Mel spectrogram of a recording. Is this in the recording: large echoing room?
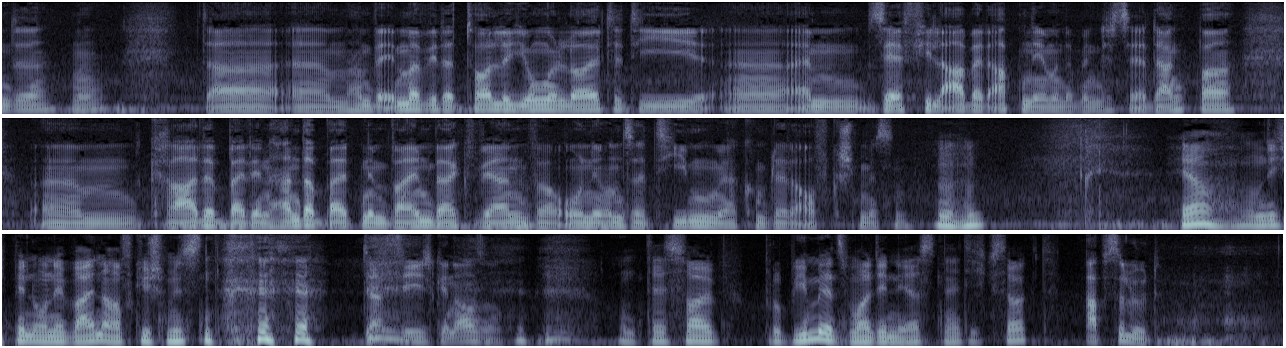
no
